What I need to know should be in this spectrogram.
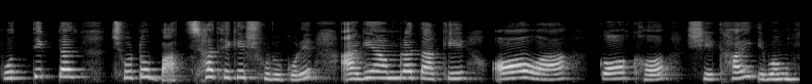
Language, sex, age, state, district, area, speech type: Bengali, female, 30-45, West Bengal, South 24 Parganas, rural, spontaneous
